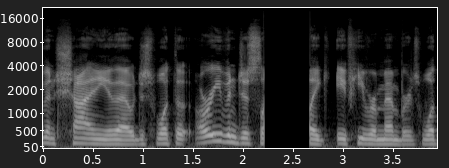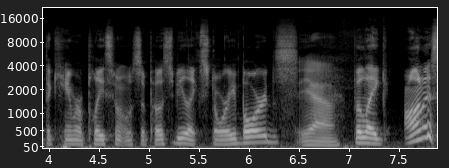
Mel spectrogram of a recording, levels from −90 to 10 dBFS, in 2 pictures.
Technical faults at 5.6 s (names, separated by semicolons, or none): none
